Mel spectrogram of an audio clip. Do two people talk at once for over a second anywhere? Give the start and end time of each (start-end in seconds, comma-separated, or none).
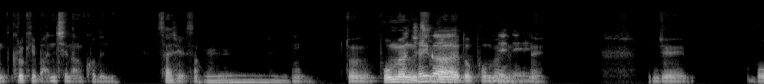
4.0-5.4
